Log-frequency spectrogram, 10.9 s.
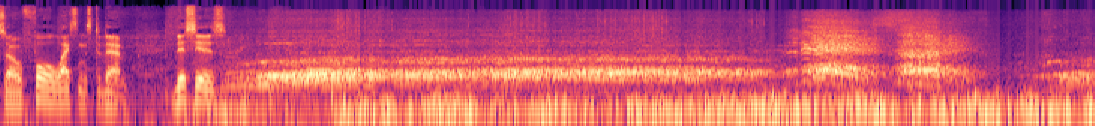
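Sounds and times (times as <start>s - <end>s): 
speech: 0.0s - 2.5s
thick roaring crowd rumble: 2.0s - 10.9s
huge crowd chanting a team cheer: 2.2s - 9.8s.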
